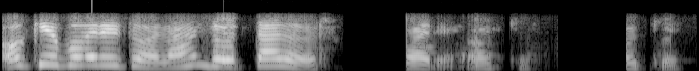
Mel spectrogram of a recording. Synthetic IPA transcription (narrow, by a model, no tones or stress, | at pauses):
okebəɾet̪ʰɔlãd̪oɾt̪ad̪ɔɾ | bəɾḛʔoke | oke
